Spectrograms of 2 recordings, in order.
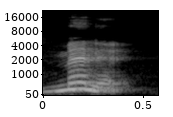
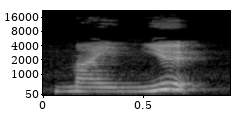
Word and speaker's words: minute: So one way to pronounce it is minute. Okay, minute, which I'm sure everyone knows the meaning, but I'll give you an example sentence. So hold on a second, I'll be there just in a minute. So hold on, I'll be there just in 1 minute. Okay, another way, the same spelling, another way this can be pronounced is minute.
